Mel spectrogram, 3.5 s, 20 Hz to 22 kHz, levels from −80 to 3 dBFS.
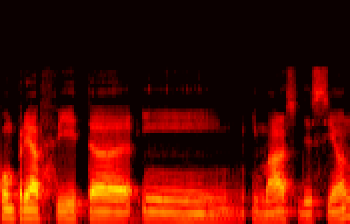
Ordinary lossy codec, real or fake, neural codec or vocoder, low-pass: none; real; none; 7.2 kHz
